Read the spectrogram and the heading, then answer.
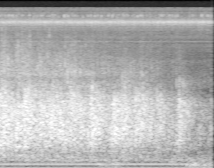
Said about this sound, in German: Herzlichen Dank, Applaus für dich.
